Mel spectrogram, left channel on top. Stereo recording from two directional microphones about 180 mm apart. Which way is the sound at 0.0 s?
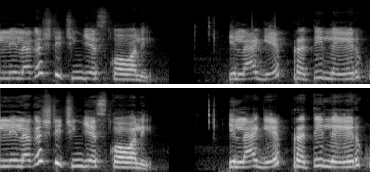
45° right (ahead or behind).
